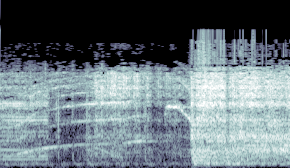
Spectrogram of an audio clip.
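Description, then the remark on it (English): A "robot" rocket bomb whistles in with several falling tones over a low rumble, then bursts into a loud, sustained explosion with a wide, crackling roar that fills the last second and a half. “Bust those jellies with their rocket bombs.”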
